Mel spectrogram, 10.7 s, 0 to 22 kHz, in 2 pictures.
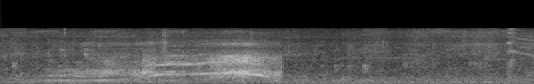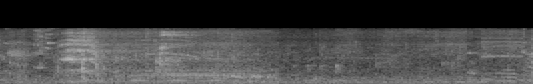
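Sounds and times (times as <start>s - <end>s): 
elephant giving a loud harmonic wavering cry: 0.3s - 2.8s, 5.1s - 8.2s.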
